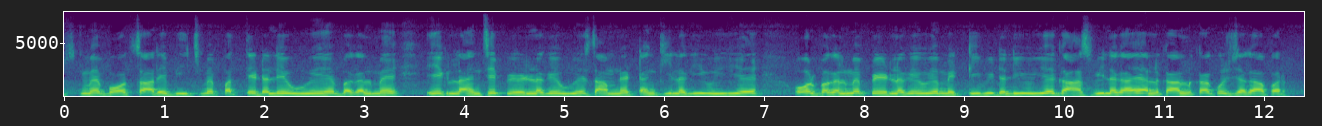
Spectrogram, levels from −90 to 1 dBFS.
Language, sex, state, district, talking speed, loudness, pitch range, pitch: Hindi, male, Maharashtra, Aurangabad, 200 wpm, -16 LUFS, 140-150 Hz, 145 Hz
